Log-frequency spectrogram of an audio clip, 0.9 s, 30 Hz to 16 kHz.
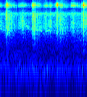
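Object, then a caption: Crankbait fishing lure with internal rattle. A Griffin Bait finesse crankbait, a shallow-runner (SR) or medium-runner (MR) fishing lure, is shaken by hand so its internal rattle sounds. Four quick, very tinny, high-pitched clicks are heard, almost all of the sound lying above 2 kHz, with almost no ring. The rattle is distinctly different from other baits, and fish are reacting well to it.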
